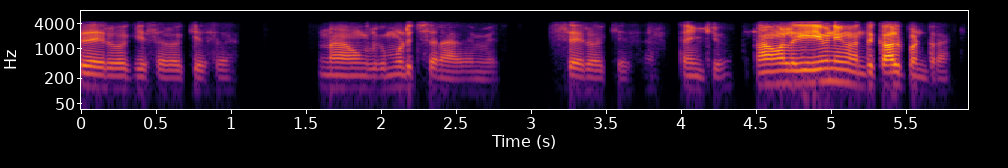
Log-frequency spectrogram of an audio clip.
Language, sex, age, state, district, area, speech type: Tamil, male, 18-30, Tamil Nadu, Nagapattinam, rural, conversation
